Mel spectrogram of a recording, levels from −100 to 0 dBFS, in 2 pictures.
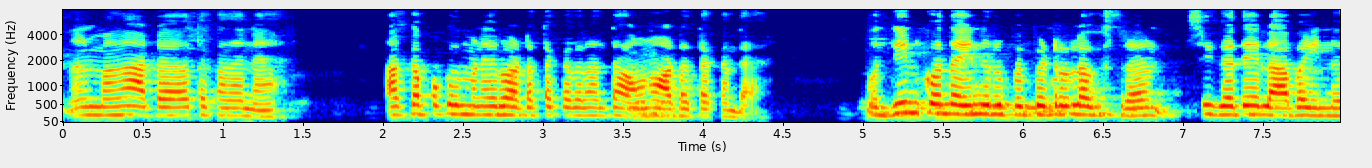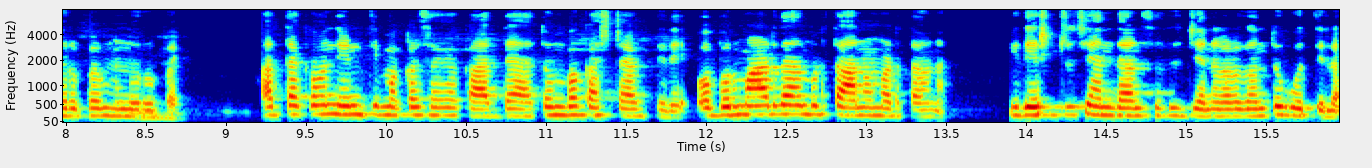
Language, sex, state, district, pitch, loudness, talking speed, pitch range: Kannada, female, Karnataka, Chamarajanagar, 215 Hz, -17 LUFS, 155 wpm, 195-230 Hz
